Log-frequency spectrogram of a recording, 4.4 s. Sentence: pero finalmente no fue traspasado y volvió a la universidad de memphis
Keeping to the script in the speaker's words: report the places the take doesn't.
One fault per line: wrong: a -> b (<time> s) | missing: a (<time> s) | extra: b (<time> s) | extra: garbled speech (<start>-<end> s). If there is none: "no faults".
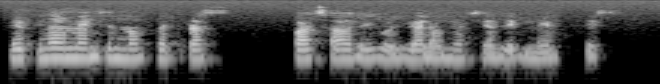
no faults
